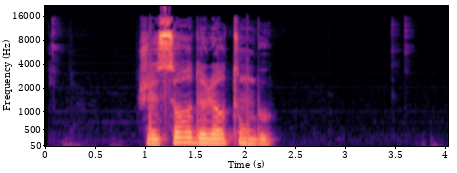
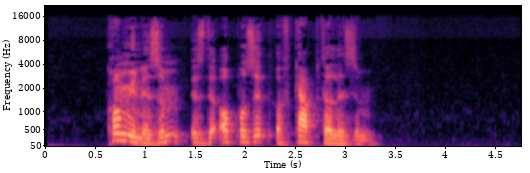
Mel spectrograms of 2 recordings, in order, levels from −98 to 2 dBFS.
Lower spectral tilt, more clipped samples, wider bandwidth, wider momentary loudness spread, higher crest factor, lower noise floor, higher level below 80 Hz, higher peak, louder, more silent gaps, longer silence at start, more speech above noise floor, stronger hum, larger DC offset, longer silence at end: about the same, -4 dB/octave vs -5 dB/octave; neither; about the same, 16.5 kHz vs 16 kHz; first, 22 LU vs 10 LU; about the same, 18 dB vs 20 dB; first, -77 dBFS vs -70 dBFS; first, -46 dBFS vs -58 dBFS; about the same, 0 dBFS vs -2 dBFS; first, -13 LUFS vs -21 LUFS; neither; first, 0.95 s vs 0.65 s; first, 62 dB vs 49 dB; neither; neither; first, 1.75 s vs 1.45 s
